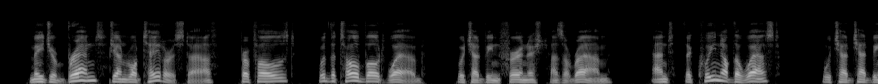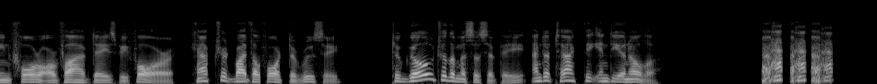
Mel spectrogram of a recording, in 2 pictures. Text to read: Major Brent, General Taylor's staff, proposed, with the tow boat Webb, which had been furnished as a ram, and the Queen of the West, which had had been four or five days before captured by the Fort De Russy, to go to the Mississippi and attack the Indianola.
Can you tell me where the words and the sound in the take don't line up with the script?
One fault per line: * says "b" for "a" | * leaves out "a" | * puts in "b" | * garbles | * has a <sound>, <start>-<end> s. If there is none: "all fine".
* has a laugh, 16.4-17.1 s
